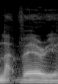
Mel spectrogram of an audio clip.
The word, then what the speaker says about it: Latveria: Latveria, yeah.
